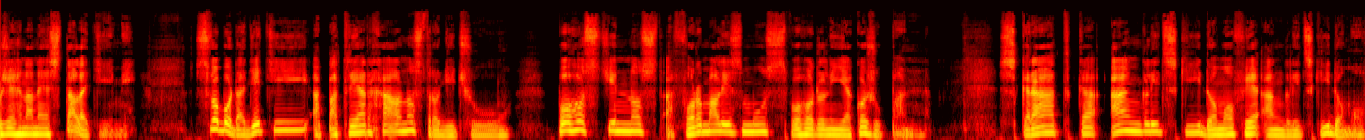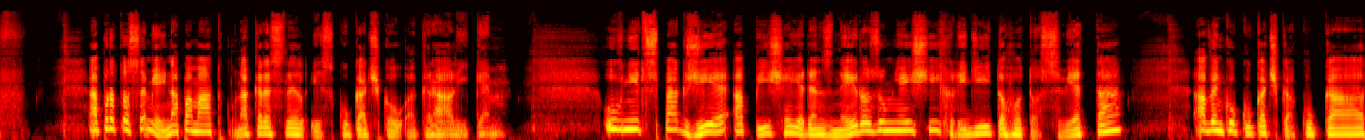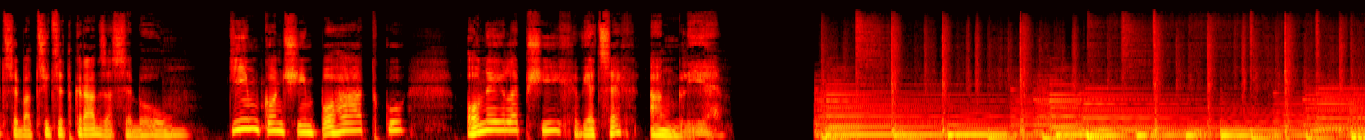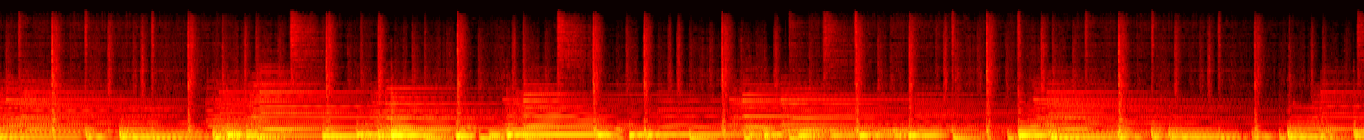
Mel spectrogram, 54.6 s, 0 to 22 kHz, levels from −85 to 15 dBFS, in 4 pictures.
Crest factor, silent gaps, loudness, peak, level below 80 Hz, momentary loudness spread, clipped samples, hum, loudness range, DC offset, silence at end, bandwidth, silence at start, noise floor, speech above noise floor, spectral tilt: 20 dB; 34.67-35.23 s; -23 LUFS; -4 dBFS; -34 dBFS; 11 LU; under 0.1%; none; 6 LU; under 0.1%; 0 s; 16 kHz; 0 s; -53 dBFS; 31 dB; -5.5 dB/octave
